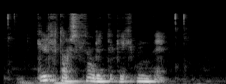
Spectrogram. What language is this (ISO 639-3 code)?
mon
